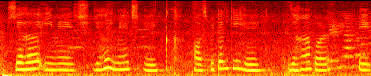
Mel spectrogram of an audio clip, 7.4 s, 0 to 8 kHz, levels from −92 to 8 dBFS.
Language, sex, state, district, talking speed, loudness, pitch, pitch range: Hindi, male, Madhya Pradesh, Dhar, 95 wpm, -16 LUFS, 260 Hz, 240-285 Hz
